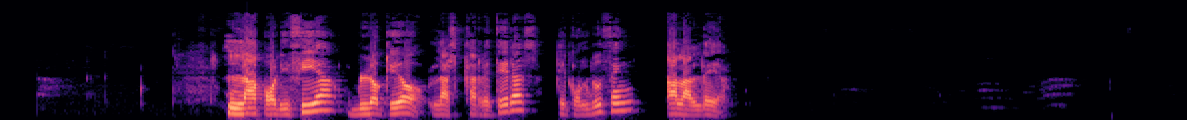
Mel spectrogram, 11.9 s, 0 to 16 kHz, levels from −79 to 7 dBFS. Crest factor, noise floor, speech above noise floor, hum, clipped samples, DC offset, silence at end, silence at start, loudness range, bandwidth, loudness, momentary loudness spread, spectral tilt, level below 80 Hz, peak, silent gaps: 18 dB; -82 dBFS; 68 dB; none; under 0.1%; under 0.1%; 4.65 s; 2.1 s; 7 LU; 11.5 kHz; -14 LUFS; 14 LU; -5 dB/octave; -62 dBFS; 0 dBFS; none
